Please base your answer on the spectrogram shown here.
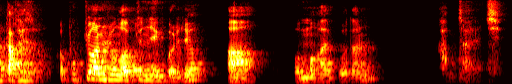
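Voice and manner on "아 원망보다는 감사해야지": soft, hushed self-talk; softly voiced inner thought. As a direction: murmur it to yourself.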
